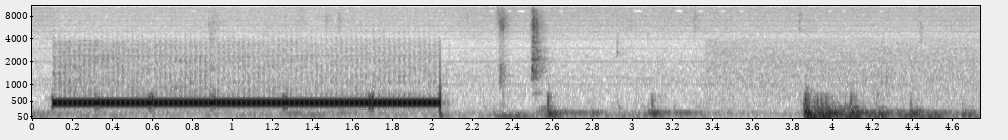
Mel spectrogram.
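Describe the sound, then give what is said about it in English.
A steady, loud telephone dial tone holds a single pitch for about two seconds, then cuts off abruptly, followed by faint clicks and line noise and a brief burst of rustling. “Let's call this person.”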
